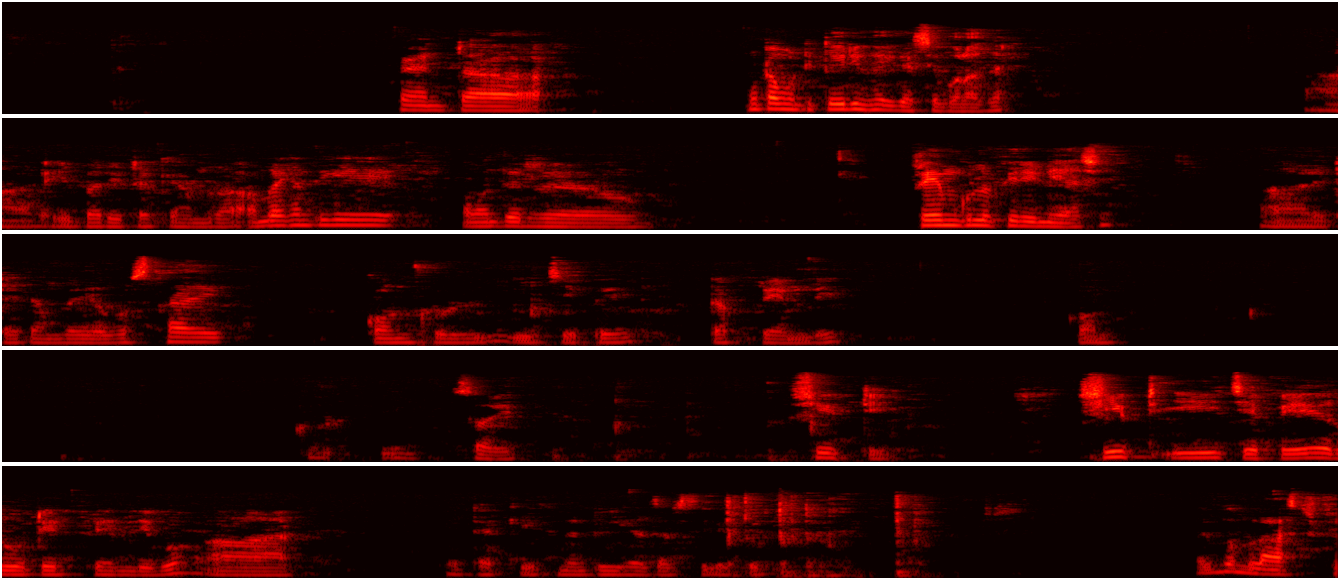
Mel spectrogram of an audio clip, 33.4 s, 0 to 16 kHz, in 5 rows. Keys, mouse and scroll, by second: 0.6-1.9 alt+drag, 2.9-3.7 alt+drag, 6.2 click, 7.0-7.4 alt+drag, 8.6 click, 10.5 click, 13.7 scroll down 1, 13.9-15.4 scroll up 2, 17.3 click, 21.5 ctrl+e, 23.1 ctrl+z, 24.2 shift+e, 26.4-27.1 alt+drag, 29.6 click, 32.3 click.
